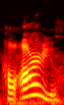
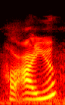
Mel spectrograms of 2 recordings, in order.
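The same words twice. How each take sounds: First: "How are you?" with a falling tune; falling intonation. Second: "How are you?" rising on YOU; rising intonation. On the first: Teacher demonstrating intonation, "How are you?" with falling end. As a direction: stress ARE in "How are you?", then fall. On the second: Teacher demonstrating intonation, "How are you?" with rising end. Demo of falling versus rising tune. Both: Shown as a demonstration.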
